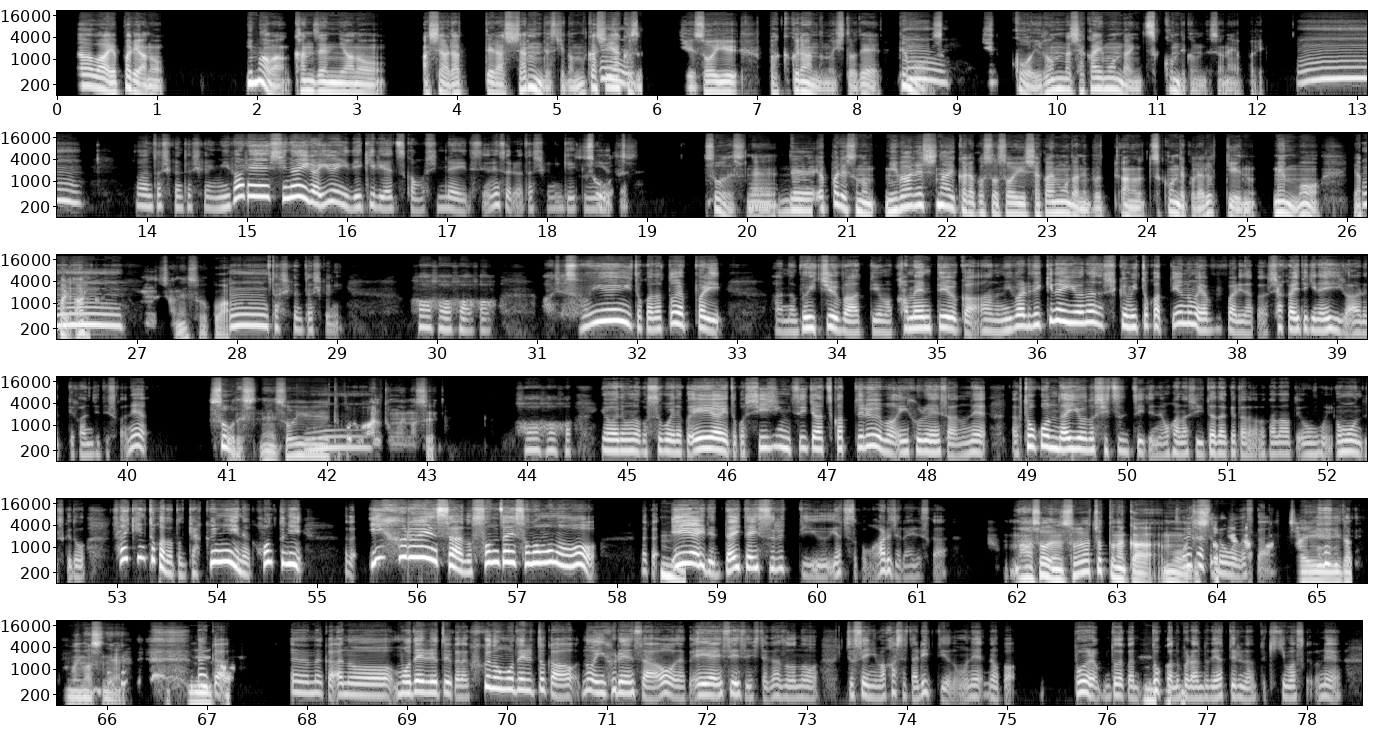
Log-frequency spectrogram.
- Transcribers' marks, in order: tapping; in English: "バックグラウンド"; in English: "インフルエンサー"; in English: "インフルエンサー"; in English: "ディストピア"; giggle; in English: "インフルエンサー"
- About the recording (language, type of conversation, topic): Japanese, podcast, AIやCGのインフルエンサーをどう感じますか？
